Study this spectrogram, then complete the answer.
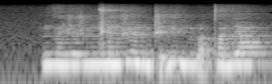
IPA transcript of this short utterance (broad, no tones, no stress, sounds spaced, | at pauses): n z ɐ̃ ʒ ɔ ʒ ŋ͡ǁ õ lʲ ʒ ɑ̃ n d͡ʒ ə̰ lʲ ɛ d m b ḛ tˤ ɐ̃ d j ɑ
